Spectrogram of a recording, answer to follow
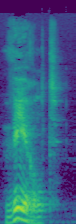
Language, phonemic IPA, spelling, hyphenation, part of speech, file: Dutch, /ˈʋeː.rəlt/, wereld, we‧reld, noun, Nl-wereld.ogg
- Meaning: world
